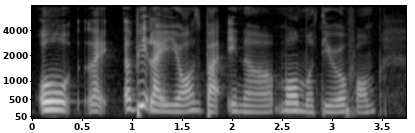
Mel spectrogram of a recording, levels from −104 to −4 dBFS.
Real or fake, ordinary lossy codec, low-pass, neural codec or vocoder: real; none; none; none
